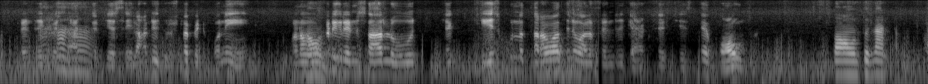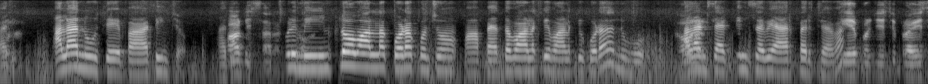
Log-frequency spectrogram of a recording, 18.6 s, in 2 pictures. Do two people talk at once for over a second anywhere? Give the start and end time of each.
none

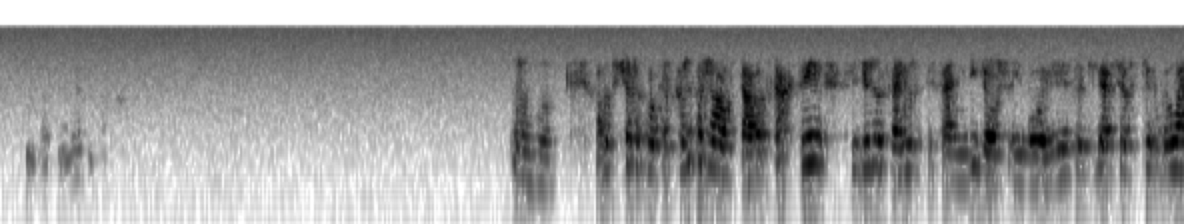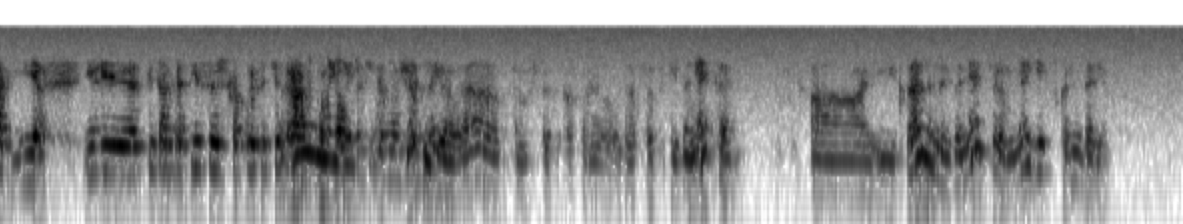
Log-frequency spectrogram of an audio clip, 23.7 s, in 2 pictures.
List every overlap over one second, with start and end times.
14.6-16.6

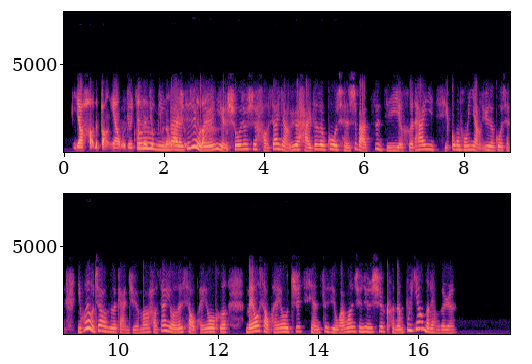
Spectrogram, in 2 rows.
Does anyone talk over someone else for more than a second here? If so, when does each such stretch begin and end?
1.4-2.8

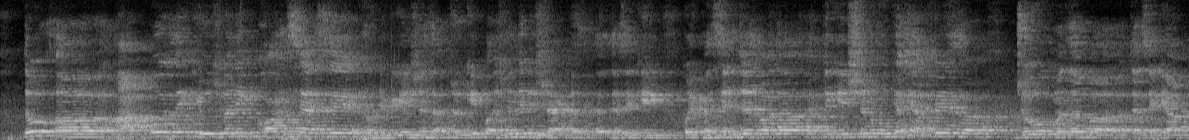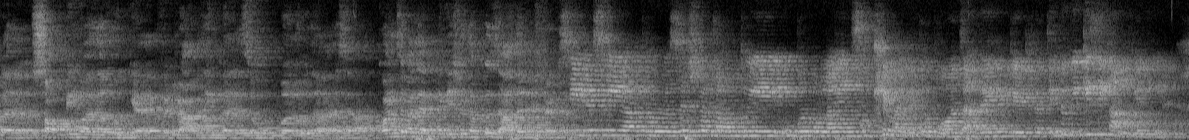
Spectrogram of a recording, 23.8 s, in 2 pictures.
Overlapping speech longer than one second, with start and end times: none

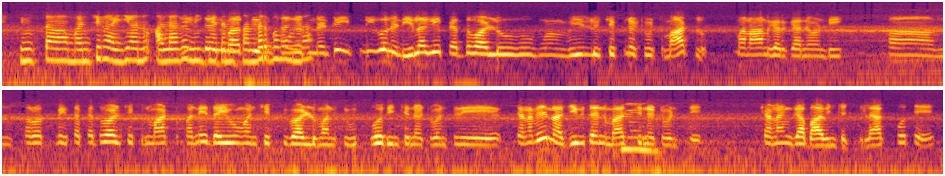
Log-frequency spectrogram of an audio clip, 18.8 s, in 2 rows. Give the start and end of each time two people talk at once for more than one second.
1.8-3.1

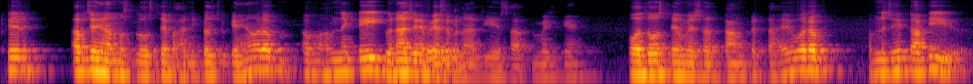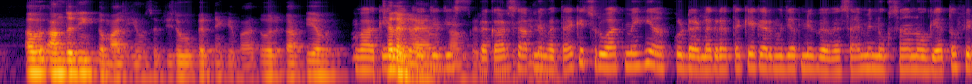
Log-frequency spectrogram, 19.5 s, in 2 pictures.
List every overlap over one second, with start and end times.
13.6-15.2

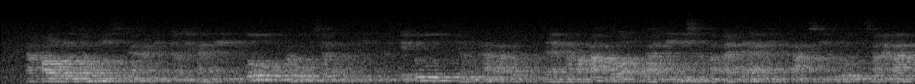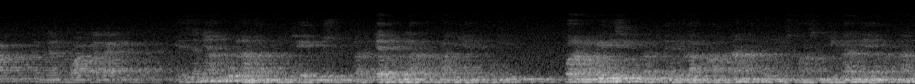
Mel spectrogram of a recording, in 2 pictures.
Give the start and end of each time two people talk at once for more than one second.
none

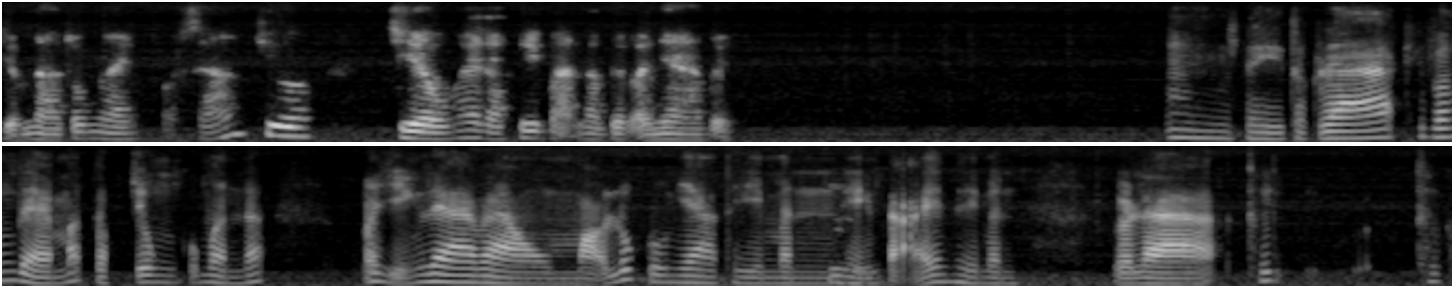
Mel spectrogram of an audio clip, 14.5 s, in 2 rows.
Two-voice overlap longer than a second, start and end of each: none

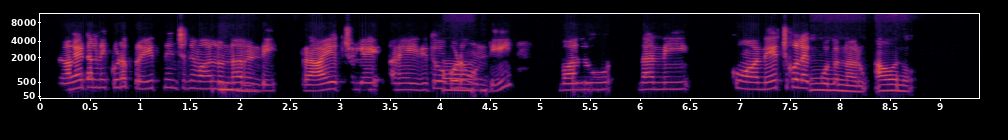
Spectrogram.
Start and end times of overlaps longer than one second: none

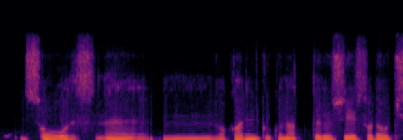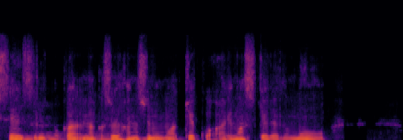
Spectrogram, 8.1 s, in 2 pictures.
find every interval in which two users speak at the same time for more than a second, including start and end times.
4.2-5.6

